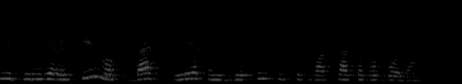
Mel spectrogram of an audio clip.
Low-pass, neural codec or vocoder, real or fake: 3.6 kHz; none; real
